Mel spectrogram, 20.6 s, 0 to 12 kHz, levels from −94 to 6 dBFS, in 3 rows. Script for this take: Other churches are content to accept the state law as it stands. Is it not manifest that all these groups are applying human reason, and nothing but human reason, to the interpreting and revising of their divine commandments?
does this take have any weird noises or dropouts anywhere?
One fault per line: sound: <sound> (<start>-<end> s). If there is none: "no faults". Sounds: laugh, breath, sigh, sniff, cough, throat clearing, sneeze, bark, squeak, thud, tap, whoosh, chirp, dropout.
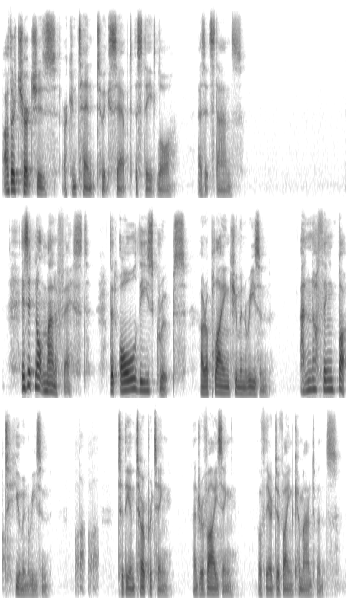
sound: laugh (15.2-15.7 s)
